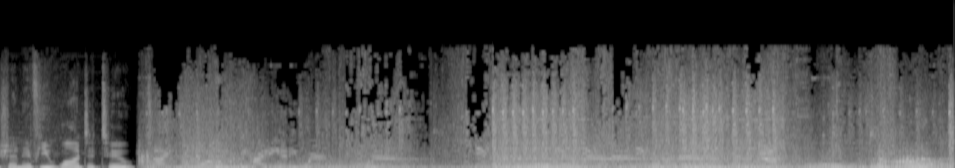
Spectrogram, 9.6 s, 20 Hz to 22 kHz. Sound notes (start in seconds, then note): 3.5 monsters grunting; 4.9 guns booming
